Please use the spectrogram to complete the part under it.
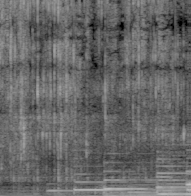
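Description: Tap water runs into a large bowl of eggplant slices, a short bright stream whose pitch rises steadily as the bowl fills.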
